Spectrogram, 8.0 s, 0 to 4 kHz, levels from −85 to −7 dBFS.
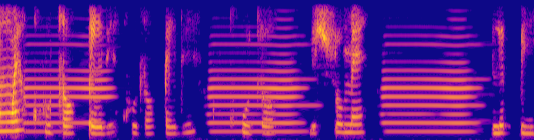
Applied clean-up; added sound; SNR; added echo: classical method Wiener filter.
